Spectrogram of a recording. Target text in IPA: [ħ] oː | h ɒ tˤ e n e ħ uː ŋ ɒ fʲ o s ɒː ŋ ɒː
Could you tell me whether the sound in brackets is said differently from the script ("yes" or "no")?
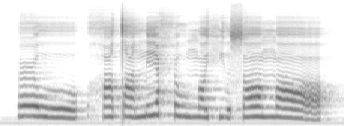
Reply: yes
